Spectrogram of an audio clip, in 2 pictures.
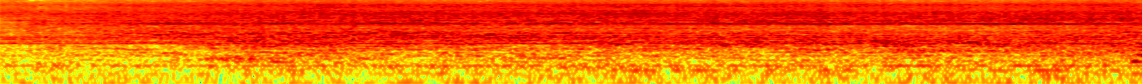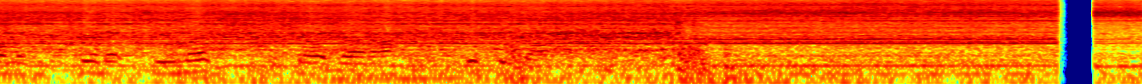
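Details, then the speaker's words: Steam locomotive boiler injector on a successful start: steady, even rushing hiss with a faint high singing note that holds without breaking; the injector has picked up and is feeding water. "there's one that it did pick up and is working now let's listen to this here's a successful start"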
